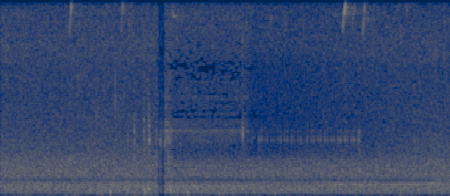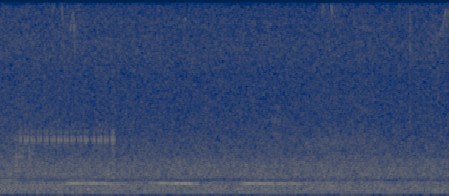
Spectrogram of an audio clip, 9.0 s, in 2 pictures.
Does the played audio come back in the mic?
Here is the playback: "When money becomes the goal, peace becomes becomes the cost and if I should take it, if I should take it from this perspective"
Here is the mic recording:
No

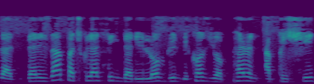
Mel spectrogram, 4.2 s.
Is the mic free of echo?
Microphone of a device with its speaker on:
No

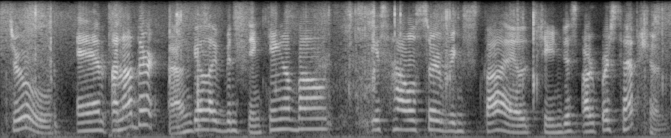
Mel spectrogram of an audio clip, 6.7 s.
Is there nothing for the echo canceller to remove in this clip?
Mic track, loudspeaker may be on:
No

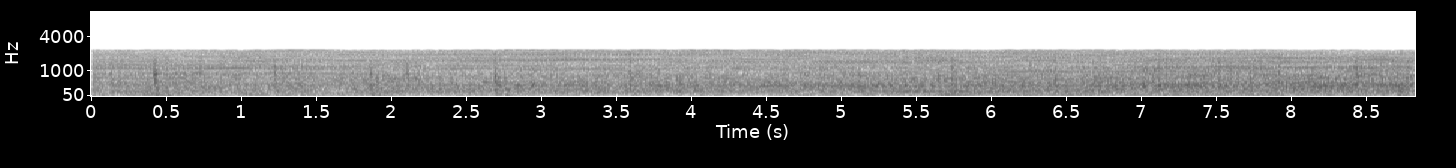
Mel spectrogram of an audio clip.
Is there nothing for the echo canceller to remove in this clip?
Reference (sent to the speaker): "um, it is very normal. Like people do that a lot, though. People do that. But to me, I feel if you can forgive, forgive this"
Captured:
Yes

